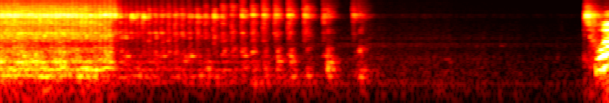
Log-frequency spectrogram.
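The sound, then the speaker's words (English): A prize wheel spins during a live scoring game, its clicker ticking quickly and then slowing, the ticks spacing out until they stop, after a louder burst of noise at the start. “Here we go. Let's spin this wheel.”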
